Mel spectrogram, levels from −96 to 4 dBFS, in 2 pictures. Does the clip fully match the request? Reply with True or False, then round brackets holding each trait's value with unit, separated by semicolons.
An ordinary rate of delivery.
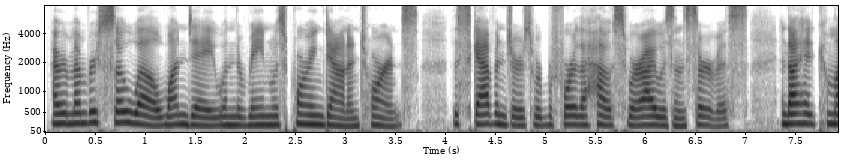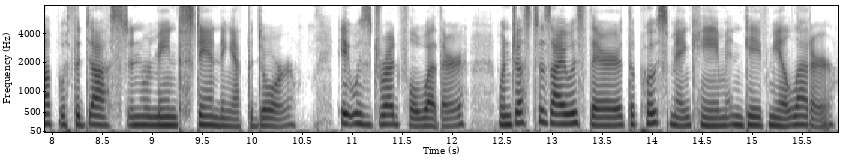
False (210 wpm)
